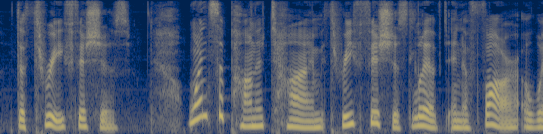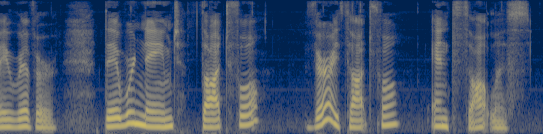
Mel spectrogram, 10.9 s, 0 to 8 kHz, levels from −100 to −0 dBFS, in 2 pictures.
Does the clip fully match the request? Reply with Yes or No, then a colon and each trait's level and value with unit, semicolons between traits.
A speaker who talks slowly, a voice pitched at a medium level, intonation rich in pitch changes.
No: slow, 125 wpm; medium, 175 Hz; average, 4.8 semitones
